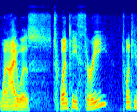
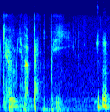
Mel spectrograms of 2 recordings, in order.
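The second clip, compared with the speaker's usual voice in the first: creepy whispered imp; Rumpelstiltskin; 3 semitones higher, 22 dB quieter, faster than usual. Acted. Fairy-tale villain demanding the child, creepy whisper. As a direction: whisper it like a baby-snatching goblin. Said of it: "I'm like Rumpelstiltskin over here".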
